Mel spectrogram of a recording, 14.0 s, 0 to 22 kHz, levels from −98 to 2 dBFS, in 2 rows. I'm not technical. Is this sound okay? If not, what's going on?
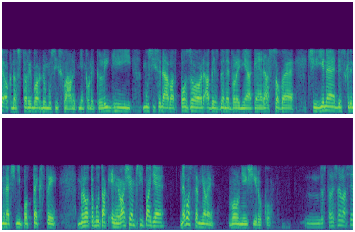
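No. The voice sounds thin, muffled and buzzy all the way through, the mark of the AMR narrowband mobile codec, which squeezes speech into old phone-call quality. From 2.18 to 2.38 s it briefly turns hoarse and gargly: AMR bit errors, where a weak connection scrambled parts of the signal while the pitch stayed roughly intact.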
